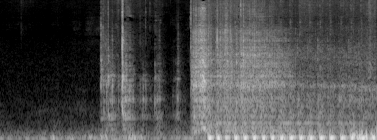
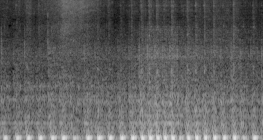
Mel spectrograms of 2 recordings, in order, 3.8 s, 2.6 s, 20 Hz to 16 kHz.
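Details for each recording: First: 2022 Honda CG125L at 500 miles, cold engine started on half choke on a hot day: a short crank, then it fires first time and settles into an even, quick idle thump; a clean cold start, typical CG125 sound. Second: 2022 Honda CG 125L, 500 miles, started cold on half choke on a hot day: single thumping about ten beats a second, slightly uneven and clattery; rough cold idle, cause not pinned down.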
